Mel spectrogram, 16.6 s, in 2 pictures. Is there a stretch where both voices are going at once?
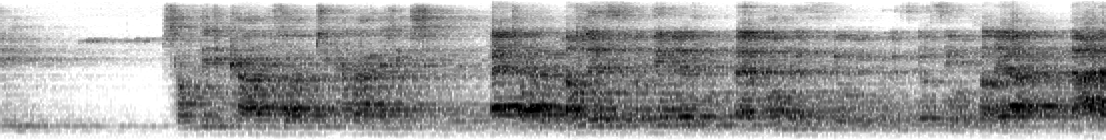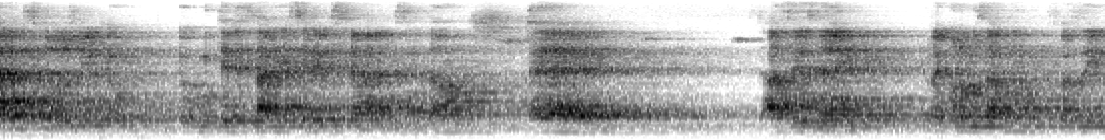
Yes, from 3.6 s

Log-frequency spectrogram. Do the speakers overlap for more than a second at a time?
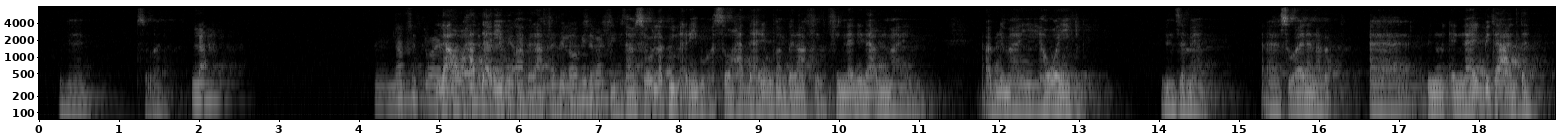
Yes, from 5.0 s

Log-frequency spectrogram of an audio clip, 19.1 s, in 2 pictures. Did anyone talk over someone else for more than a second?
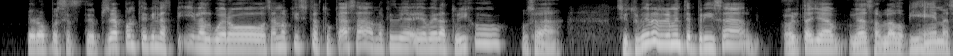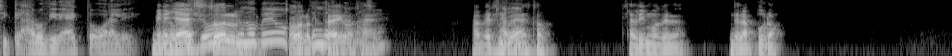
Yes, from 11.1 s

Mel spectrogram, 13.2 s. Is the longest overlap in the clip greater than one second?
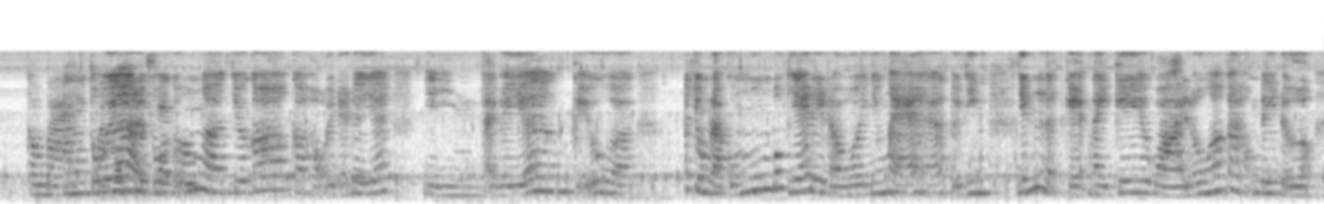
Yes, from 0.6 s

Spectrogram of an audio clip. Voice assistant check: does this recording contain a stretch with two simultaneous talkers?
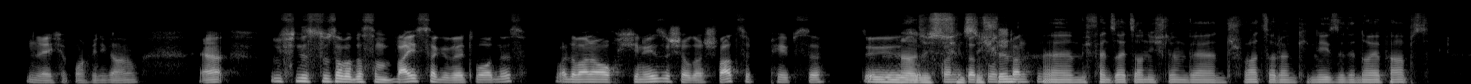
Yes, from 8.7 s

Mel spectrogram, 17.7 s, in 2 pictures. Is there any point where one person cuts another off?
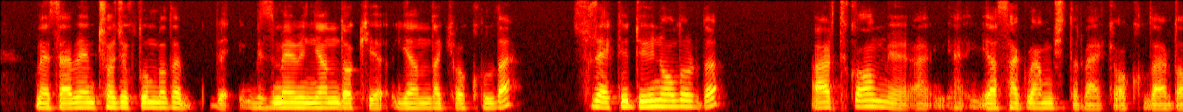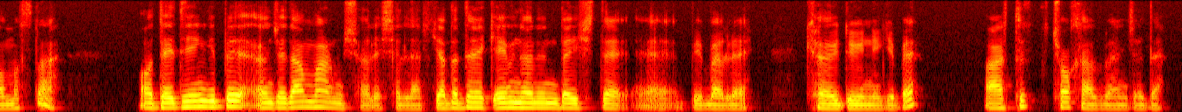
No

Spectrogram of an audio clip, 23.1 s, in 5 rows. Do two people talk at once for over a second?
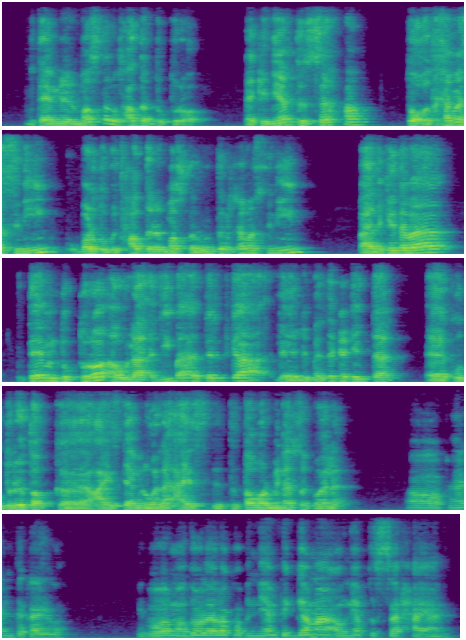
No

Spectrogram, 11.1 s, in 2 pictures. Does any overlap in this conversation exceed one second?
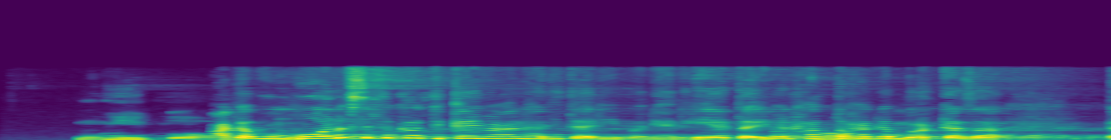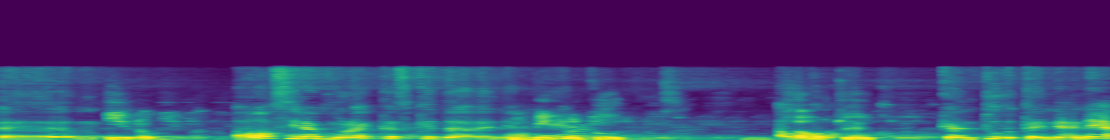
No

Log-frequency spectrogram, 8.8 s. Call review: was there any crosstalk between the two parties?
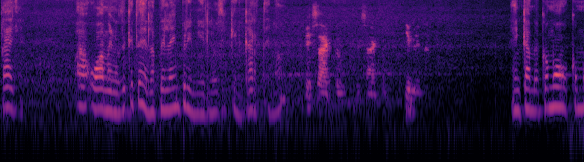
No

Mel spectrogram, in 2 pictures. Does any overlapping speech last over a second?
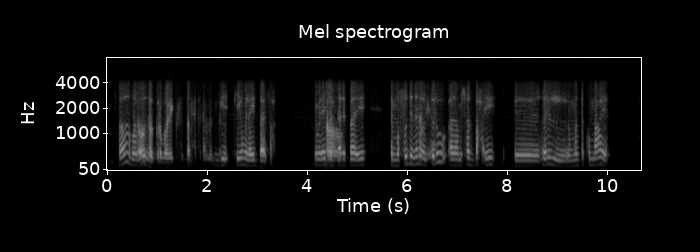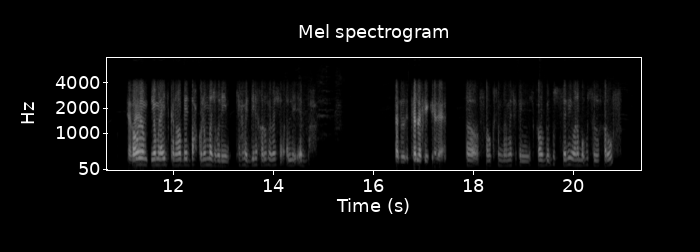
No

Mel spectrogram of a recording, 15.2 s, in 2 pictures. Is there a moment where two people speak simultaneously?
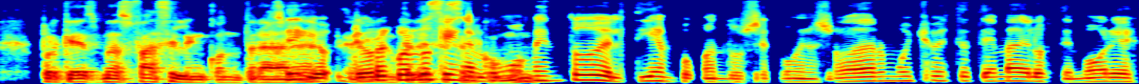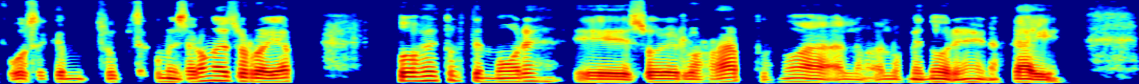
Yes, from 1.8 s

